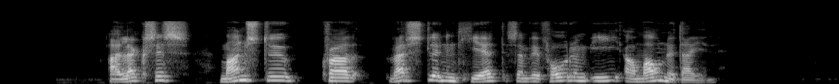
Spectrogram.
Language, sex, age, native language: Icelandic, male, 30-39, Icelandic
